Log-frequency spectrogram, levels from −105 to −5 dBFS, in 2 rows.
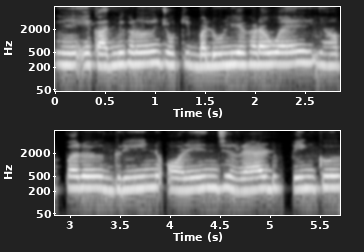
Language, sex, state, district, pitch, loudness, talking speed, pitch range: Hindi, female, Delhi, New Delhi, 240 Hz, -17 LUFS, 200 wpm, 230-245 Hz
